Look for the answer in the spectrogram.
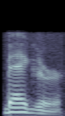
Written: beggar

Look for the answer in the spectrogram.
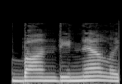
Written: bandinelli

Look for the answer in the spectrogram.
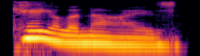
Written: kaolinize

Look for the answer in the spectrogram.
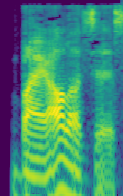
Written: biolysis

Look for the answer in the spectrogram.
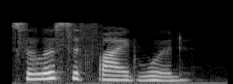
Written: silicified wood

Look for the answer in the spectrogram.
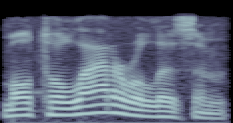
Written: multilateralism

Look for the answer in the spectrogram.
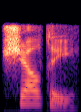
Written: sheltie

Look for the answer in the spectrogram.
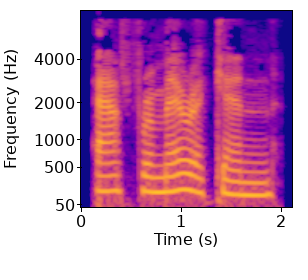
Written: aframerican

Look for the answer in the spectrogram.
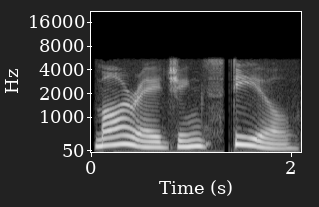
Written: maraging steel

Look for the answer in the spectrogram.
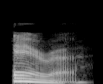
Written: eyra

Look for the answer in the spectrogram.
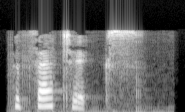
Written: pathetics

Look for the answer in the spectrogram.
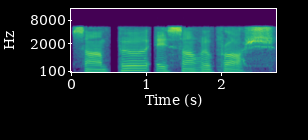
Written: sans peur et sans reproche

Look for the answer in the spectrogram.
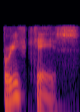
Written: briefcase

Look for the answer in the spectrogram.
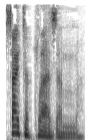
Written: cytoplasmically

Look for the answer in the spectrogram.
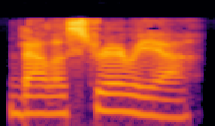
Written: balistraria

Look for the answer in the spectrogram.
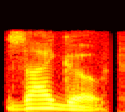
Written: zygote

